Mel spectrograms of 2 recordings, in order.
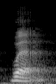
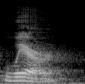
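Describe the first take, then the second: First: It is said in a British accent. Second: It is said in an American accent.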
